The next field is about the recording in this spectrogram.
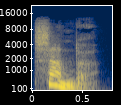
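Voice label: "sander", British English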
